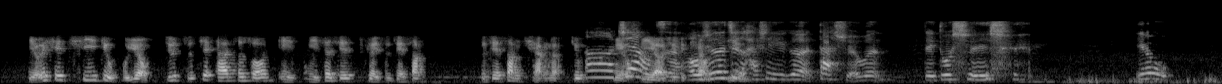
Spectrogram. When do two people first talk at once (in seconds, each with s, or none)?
5.8 s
